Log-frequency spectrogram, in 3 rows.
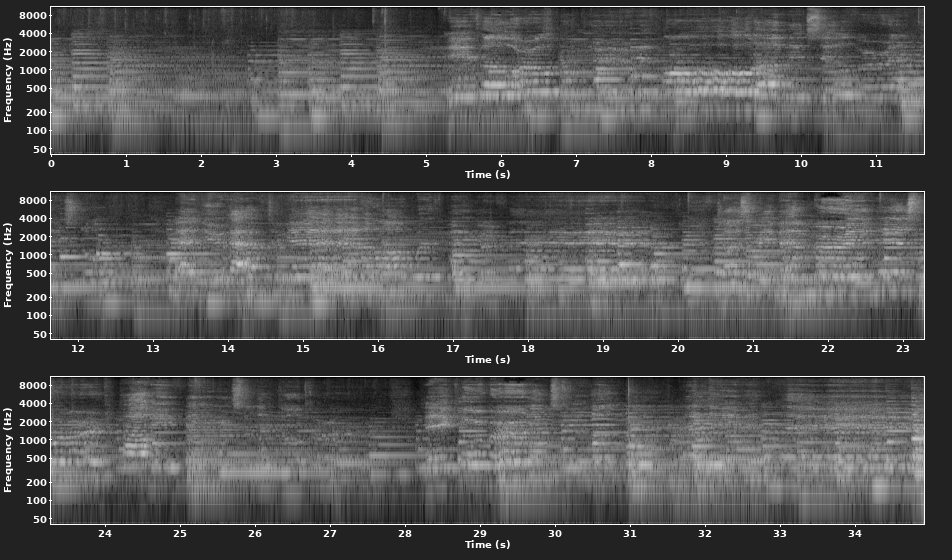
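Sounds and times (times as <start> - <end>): piano accompaniment: 0.0 - 34.9
man singing with vibrato: 4.5 - 34.9.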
